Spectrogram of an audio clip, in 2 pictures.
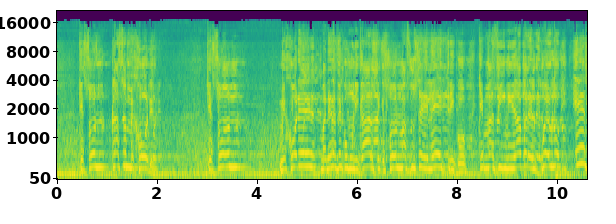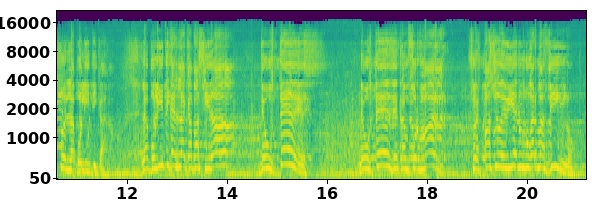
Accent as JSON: {"language": "Spanish", "region": "Magallanes", "country": "Chile", "also_born_or_lived": "Santiago, Chile", "said": "yo soy magallánico y me costó mucho acostumbrarme a Santiago. Nunca uno olvida el lugar de donde viene, ni Magallanes en mi caso"}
